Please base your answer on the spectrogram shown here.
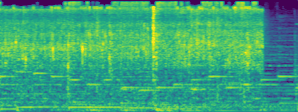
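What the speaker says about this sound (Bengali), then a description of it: "দেখো মাছগুলো এক এক করে ভেজে নিচ্ছি" Pieces of Katla fish fry in a pan with a steady, moderate sizzle close by, over a faint tonal background.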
